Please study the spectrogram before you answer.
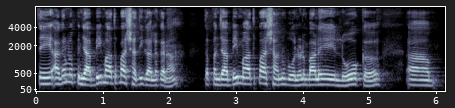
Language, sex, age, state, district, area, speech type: Punjabi, male, 30-45, Punjab, Amritsar, rural, spontaneous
